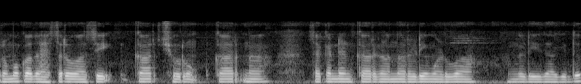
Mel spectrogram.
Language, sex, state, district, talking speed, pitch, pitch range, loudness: Kannada, male, Karnataka, Shimoga, 145 wpm, 125 Hz, 120-130 Hz, -17 LUFS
